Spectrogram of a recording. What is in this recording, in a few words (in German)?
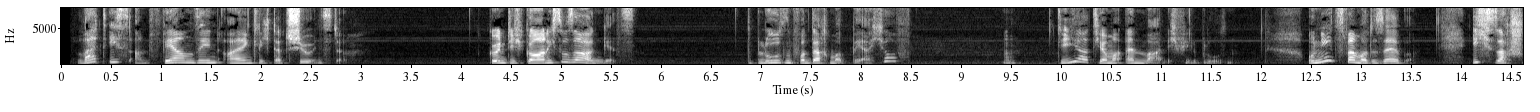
hoerbeispiel ruhrpott dialekt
